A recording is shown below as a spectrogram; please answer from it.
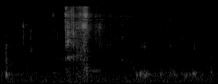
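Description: A bite into a crisp papad, with one loud crunch a little over half a second in, followed by softer chewing and crackling of the papad in the mouth.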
